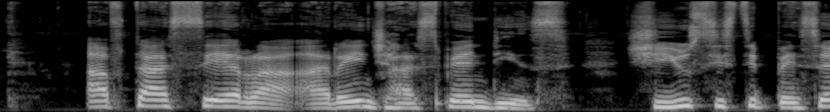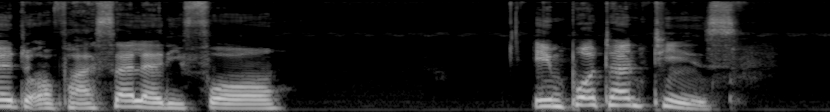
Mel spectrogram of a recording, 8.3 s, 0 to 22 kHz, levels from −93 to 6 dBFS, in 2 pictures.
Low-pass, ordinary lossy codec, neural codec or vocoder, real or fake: none; none; vocoder, 48 kHz, 128 mel bands, Vocos; fake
